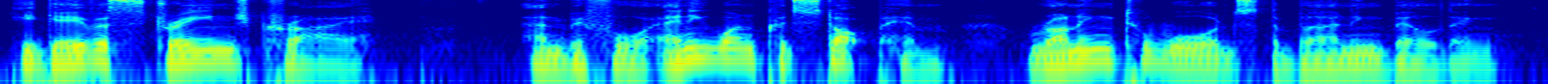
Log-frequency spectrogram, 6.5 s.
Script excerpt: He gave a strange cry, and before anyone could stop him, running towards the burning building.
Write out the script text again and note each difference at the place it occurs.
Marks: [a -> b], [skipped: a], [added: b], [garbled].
He gave a strange cry, and before anyone could stop him, running towards the burning building.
